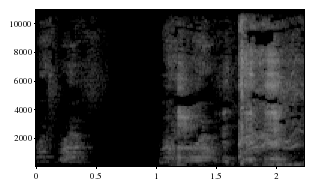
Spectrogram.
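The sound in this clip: Dog barking in a few short, sharp bursts, with people's voices mixed in around them.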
